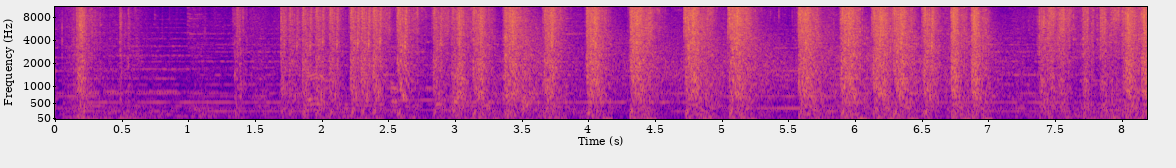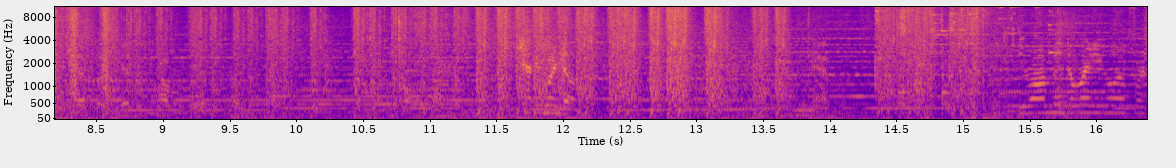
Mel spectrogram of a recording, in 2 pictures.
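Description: Rapid, loud gunfire rattles almost continuously through a Garry's Mod Axis versus Allies battle set in France, dense bursts and single shots layered close together with voices shouting over the din.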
